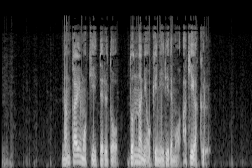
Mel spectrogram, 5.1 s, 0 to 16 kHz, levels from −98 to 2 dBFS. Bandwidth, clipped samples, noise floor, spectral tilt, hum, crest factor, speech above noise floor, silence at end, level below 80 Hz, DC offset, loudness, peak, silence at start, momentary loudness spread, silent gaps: 11.5 kHz; under 0.1%; -61 dBFS; -5.5 dB/octave; none; 20 dB; 43 dB; 0.9 s; -42 dBFS; under 0.1%; -20 LUFS; 0 dBFS; 1.25 s; 8 LU; none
